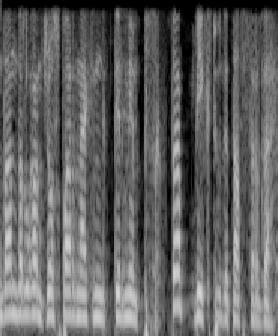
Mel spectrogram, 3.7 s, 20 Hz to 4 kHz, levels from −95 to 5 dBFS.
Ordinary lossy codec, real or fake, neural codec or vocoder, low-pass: AAC, 24 kbps; real; none; 3.6 kHz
